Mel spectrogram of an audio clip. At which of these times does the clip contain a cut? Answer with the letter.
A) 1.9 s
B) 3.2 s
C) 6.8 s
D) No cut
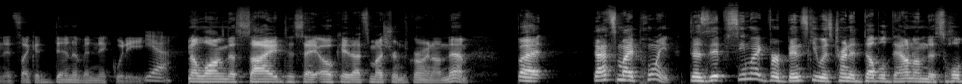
A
